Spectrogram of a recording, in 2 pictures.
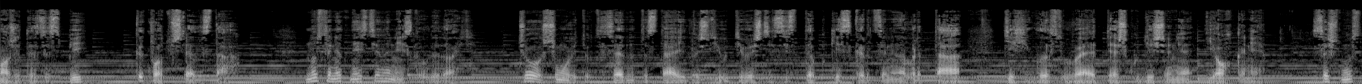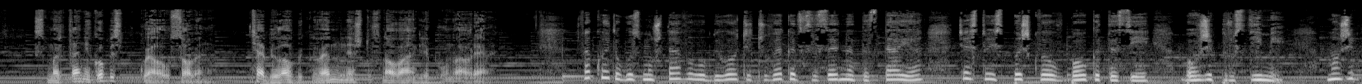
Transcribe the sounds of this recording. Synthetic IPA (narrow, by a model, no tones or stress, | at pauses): mɔʒɛd̪ɐzɐspi | kɐkvɔt̪ʊ̥ʃt̪ɛ̰d̪ɐst̪a̰və | nosɛnʲət̪nɐist̪inənɛiskə̰lˠd̪ɐd̪ɔ̰jd̪ɛ̥ | t͡ʃuvəʃumʊvit̪ɛot̪ssɛd̪nət̪əst̪ajivɾəʃt̪iot̪ivəʃi̥t̪ɛsist̪ɤpk̟ʲiskɤɾt̪sɐninɐvɾɐt̪a | t̪ʲixiɡlˠɐsʊvɛt̪ɛʃkod̪iʃəniəiɔxkənḭə | fsɤʃnost̪ | sməɾt̪anɛɡɔbɛspo̥koja̰lˠə̰osɔ̰bɛ̰no | tʲaɛbilˠaobiknovɛnːonɛʃt̪ofnɔvəaŋɡlʲijəpoːnova̰vɾɛ̰mɛ | t̪ovakoɛt̪ʊɡosmʊʃt̪avəlˠobilˠɔt͡ʃɛt͡ʃovɛkət̪fsəsɛd̪nət̪əst̪ajə | t͡ʃɛst̪oispɤʃkvəlˠvbɔlˠkət̪əsi | bɔʒipɾost̪imi | mɔʒɛb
